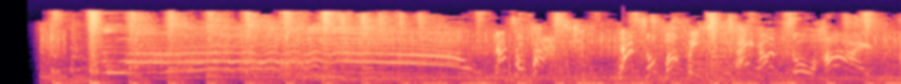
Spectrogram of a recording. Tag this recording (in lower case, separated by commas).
speech, music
